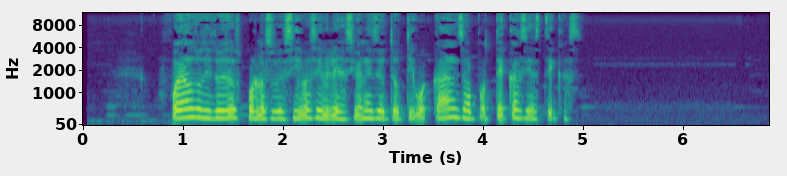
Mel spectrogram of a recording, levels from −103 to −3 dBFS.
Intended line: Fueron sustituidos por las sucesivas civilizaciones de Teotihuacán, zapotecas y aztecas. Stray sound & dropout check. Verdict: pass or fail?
pass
